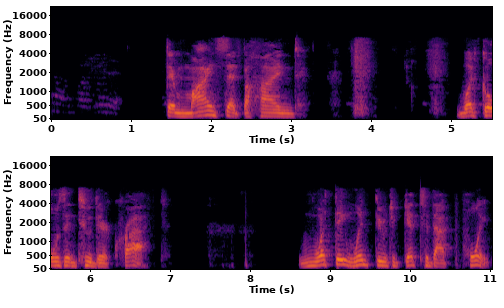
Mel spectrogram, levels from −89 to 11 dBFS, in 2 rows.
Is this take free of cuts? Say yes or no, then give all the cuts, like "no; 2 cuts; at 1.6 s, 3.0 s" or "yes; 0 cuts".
no; 1 cut; at 5.0 s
